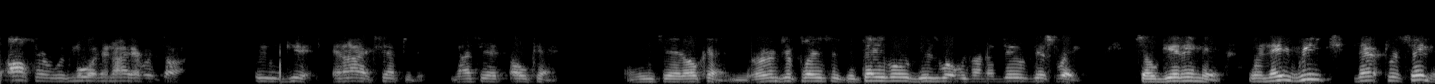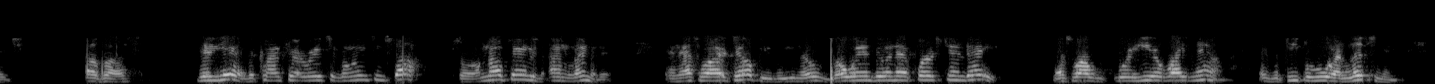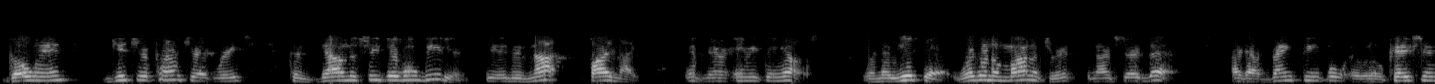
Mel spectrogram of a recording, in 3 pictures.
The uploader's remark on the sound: Conference Call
